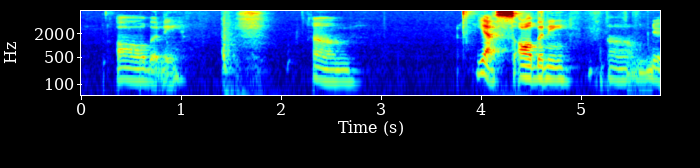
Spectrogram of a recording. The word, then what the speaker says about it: Albany: first syllable stress just like the word all so that vowel is um the a vowel like in Saw um so you can rewrite it with aw if that helps you um and then the second letter a is going to be a vah Al Albany um yes Albany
